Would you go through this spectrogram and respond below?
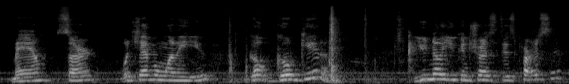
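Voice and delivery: ordinary talk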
